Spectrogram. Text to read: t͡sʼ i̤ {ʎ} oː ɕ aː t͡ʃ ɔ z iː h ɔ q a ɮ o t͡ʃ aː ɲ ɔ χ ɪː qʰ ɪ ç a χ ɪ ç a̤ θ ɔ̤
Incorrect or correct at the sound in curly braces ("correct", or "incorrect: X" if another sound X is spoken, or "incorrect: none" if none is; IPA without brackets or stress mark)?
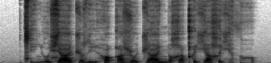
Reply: correct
